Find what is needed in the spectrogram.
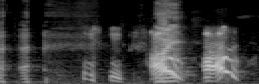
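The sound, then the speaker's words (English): After some brief talking, a person lets out two loud, harsh barks in imitation of a dog, spaced about half a second apart. “And you barking.”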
